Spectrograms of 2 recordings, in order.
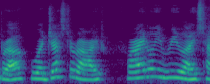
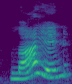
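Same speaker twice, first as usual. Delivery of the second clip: startled question, pitched up and louder; alarmed cry; 4 semitones higher, 5 dB louder than usual. A narrator's reading. Elephant reacts to the Lion's invitation, alarmed cry. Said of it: "cried Elephant".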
